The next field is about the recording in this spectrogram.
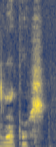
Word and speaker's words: Lapras: Oh, you're gonna get me a Lapras.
